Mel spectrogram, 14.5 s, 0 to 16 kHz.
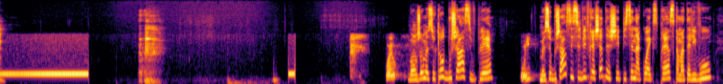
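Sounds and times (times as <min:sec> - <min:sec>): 
telephone dial tone: 0:00.0 - 0:01.8
speech: 0:08.2 - 0:14.4.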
